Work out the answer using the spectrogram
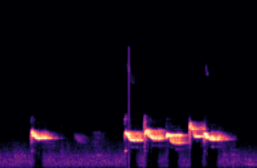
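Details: Bird giving one short whistled note, then a longer string of clear, high, slightly warbled whistles that shift between pitches, with a quiet background.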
